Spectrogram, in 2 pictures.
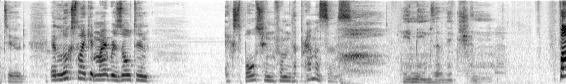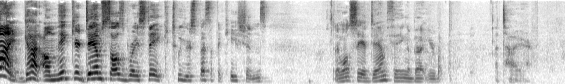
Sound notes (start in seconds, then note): none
